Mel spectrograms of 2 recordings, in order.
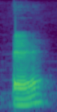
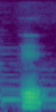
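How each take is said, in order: First: The vowel is open, with a wide mouth. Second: The vowel is closer, with a small mouth. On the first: "Aberto ... aqui eu vou ter a boca grande" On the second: "semi-aberto ... aqui eu vou ter a boca pequena"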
